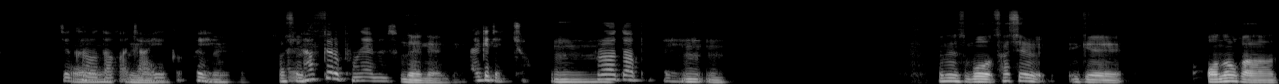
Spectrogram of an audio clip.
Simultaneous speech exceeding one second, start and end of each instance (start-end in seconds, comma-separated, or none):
0.7-2.2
